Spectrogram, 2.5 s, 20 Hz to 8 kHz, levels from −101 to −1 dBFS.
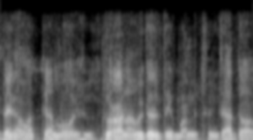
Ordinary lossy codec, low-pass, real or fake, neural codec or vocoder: none; 7.2 kHz; fake; codec, 24 kHz, 1.5 kbps, HILCodec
